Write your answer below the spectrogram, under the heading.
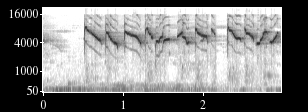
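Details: Lively Oriental white-eye song from a bird kept for tutoring: continuous high whistled notes, each sliding downward, strung into a fast warbling phrase with one brief gap.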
